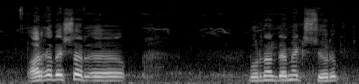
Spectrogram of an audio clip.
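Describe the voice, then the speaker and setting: A man speaks at a moderate pace in a high voice, his intonation fairly even, with light background noise and a dry sound with no echo. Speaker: pigeon vlogger host. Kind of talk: casual vlog chat. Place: garden. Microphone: phone near.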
